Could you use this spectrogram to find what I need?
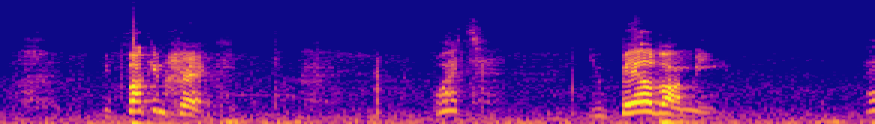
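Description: A young man shouts angrily nearby.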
